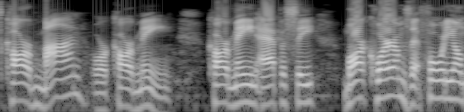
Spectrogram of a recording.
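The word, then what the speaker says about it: Appice: Carmine tells Jim Prada is the correct Italian pronunciation is apathy which is how most of his family members including his brother Vinnie pronounces it okay so as Britney his brother's Vinnie wow all right so apacy he said it himself thank you Craig for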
